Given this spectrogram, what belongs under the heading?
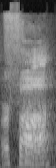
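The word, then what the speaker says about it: pho: Lord Dominus wanted foe today. So um it's pronounced fa.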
